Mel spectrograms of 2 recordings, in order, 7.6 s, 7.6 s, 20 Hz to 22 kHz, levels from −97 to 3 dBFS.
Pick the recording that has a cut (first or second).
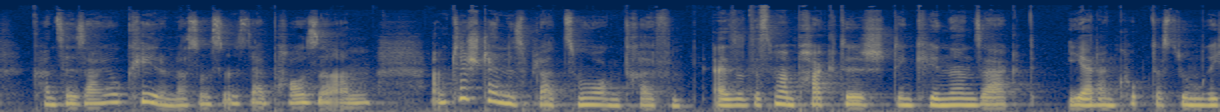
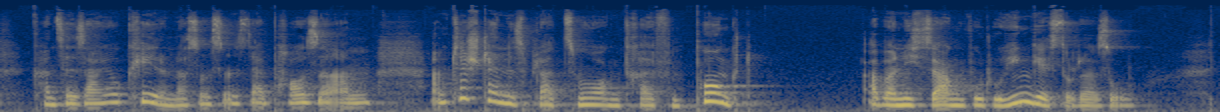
first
